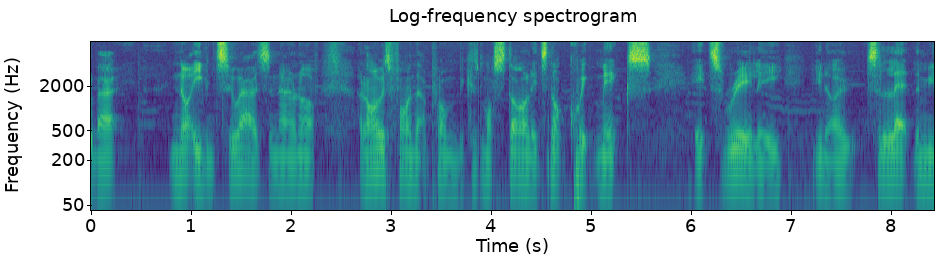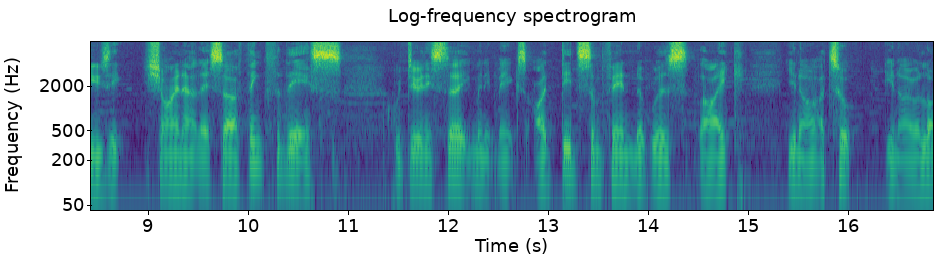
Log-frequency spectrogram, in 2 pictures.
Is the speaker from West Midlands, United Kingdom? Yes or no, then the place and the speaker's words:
yes; Birmingham, West Midlands, United Kingdom; I'm a Brit. Well, I'm half Italian, raised in the UK, raised originally in Birmingham. That's not Birmingham, Alabama, that's Birmingham, UK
